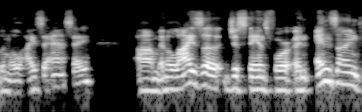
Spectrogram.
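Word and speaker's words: ELISA: little iso assay and eliza just stands for an enzyme linked immunosorbent assay the Z gets thrown in there from the immuno absorbent even those an s but we print it's spelled Eliza or something like fret that's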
